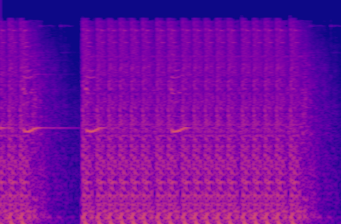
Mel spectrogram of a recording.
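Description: Rapid automatic gunfire in the zombie game Karantiin, a loud, steady stream of evenly spaced shots after a brief pause, continuing close and unbroken to the end.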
